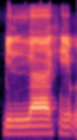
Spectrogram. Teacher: Allah lafzı burada ince okunacak Çünkü öncesindeki harfin harekesi altta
